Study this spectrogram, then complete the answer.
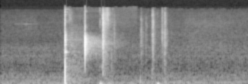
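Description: Snooker balls clack against each other.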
